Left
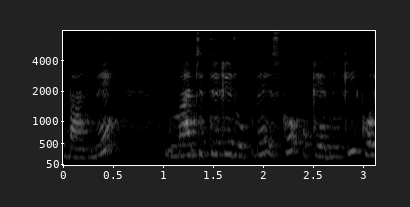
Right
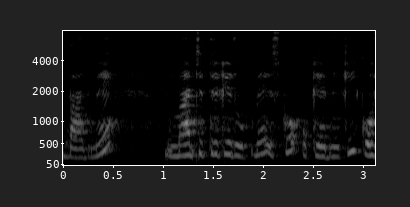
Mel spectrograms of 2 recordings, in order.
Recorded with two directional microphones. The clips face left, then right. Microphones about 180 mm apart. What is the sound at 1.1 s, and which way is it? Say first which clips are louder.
A woman's voice: right 3 dB; 40° right (ahead or behind).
